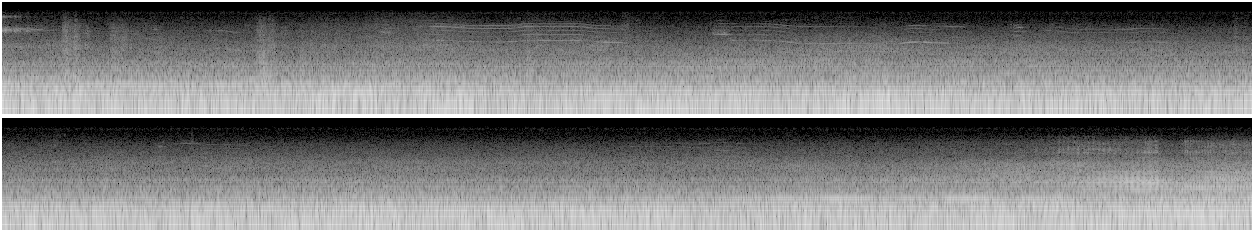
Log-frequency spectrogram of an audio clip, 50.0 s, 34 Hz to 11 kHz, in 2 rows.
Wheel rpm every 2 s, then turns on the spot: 0, 0, 0, 0, 0, 0, 0, 0, 0, 0, 0, 0, 0, 0, 0, 0, 0, 0, 0, 0, 0, 0, 0, 0, 0.
none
